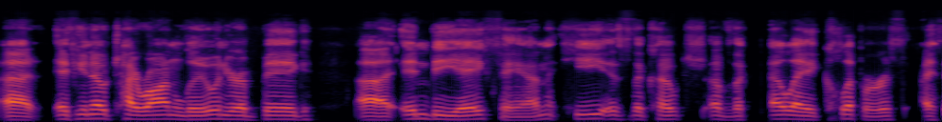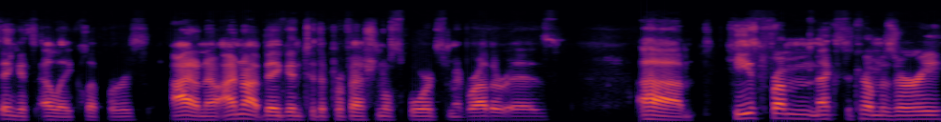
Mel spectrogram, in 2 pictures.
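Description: A normal speaking voice with an American accent comes at a moderate pace and fairly even intonation, dry and close with no echo over a quiet background. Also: man, medium pitch for a man. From US Midwest. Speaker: youth organization officer. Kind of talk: interview.

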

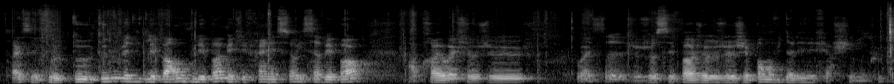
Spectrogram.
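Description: Delivered at a moderate pace with ordinary pitch variation, the speech shows big swings in loudness amid noticeable background noise and audible room echo. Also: man, fairly low pitch for a man. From France, Sarthe (near Le Mans). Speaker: documentary podcast host. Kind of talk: scripted narration.

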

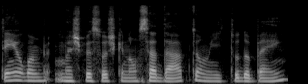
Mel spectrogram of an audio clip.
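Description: This woman's very deep, low voice holds a fairly even intonation. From Rio de Janeiro, Brazil. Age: 30s. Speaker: listener sharing experience. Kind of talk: testimony.

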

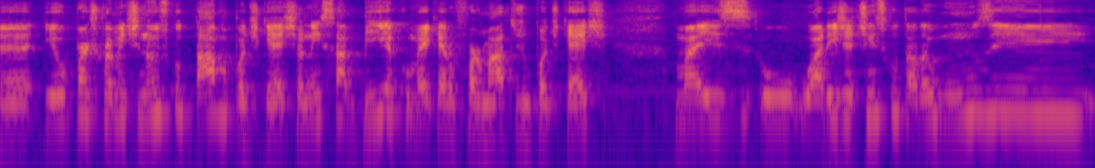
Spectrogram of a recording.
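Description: The man's voice sits at a high pitch, and he keeps a moderate pace. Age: 30s. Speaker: podcaster and card game content creator. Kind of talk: casual chat.

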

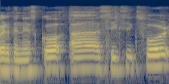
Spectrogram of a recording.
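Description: A man is talking. His intonation is fairly even. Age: 20s. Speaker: street dance teacher. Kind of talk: casual chat.

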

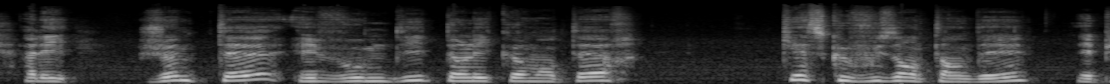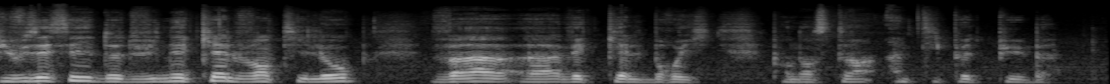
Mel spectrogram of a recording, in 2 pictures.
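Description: At a fairly slow pace, the voice shows ordinary pitch variation and big swings in loudness, with a dry, close sound and no echo. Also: man. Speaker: livestream show host. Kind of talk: casual live chat with viewers. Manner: chatty, frequent hesitations.

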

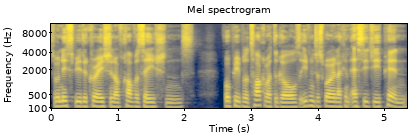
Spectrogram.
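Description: With a Dublin accent, a man speaks very fast in a medium pitch, his tone dark and mellow and his intonation flat and monotone. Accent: Dublin Irish. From West Dublin, Ireland. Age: young. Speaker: youth volunteer. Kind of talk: casual chat.

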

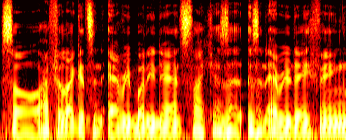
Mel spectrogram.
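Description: An American accent, monotone and flat in intonation, at a fairly quick pace on a very clean recording with a silent background. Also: man. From Southern California, Coachella Valley. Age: 30s. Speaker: dancer and event host. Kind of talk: casual interview chat.

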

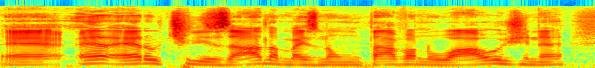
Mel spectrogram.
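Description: A man talks at a fairly quick pace. Noticeable background noise runs beneath his speech. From Santa Catarina, Brazil (Balneário Camboriú). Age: 30s. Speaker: city councillor. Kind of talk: podcast interview.

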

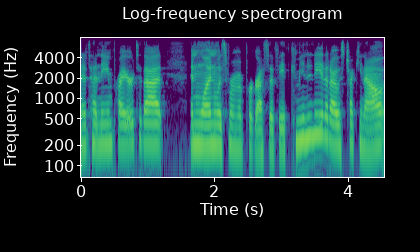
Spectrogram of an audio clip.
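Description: With an American accent, a woman speaks at a medium pitch with ordinary pitch variation. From US Midwest, Springfield, Illinois. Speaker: writer and educator. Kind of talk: casual interview chat.

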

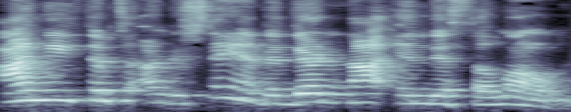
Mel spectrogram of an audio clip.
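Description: A woman speaks loudly at a fairly high pitch in a bright, sharp tone. Her delivery is animated. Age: 50s. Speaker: speaker and nonprofit founder. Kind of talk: casual interview.

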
